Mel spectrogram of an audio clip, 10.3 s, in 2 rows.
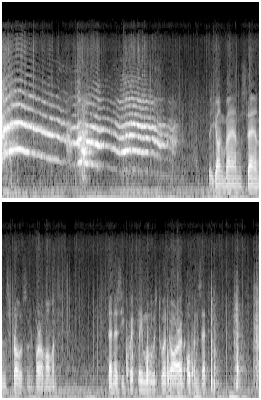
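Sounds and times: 
blood-curdling shriek of frustration and anguish: 0.0 - 3.6
speech: 4.2 - 6.4, 7.2 - 9.5.

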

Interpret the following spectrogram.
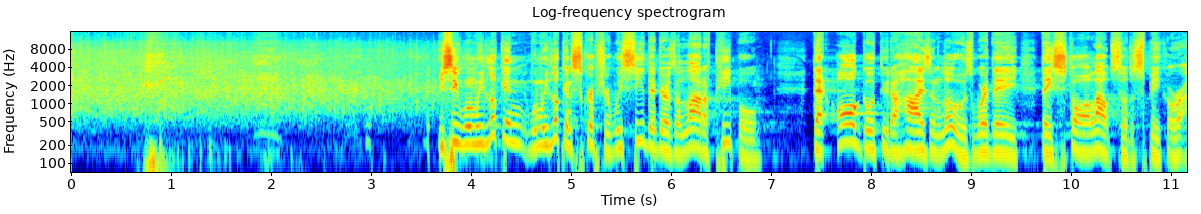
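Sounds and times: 
audience clapping: 0.0 - 4.4
speech: 3.7 - 11.1.

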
